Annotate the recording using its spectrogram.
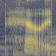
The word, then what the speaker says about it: charis: The word translated as grace in the New Testament comes from the Greek word charis, which is actually pronounced hairy, which means favor or blessing or goodness.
